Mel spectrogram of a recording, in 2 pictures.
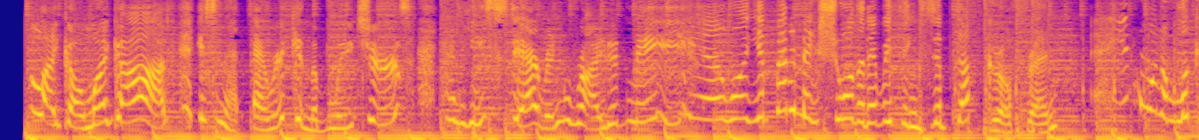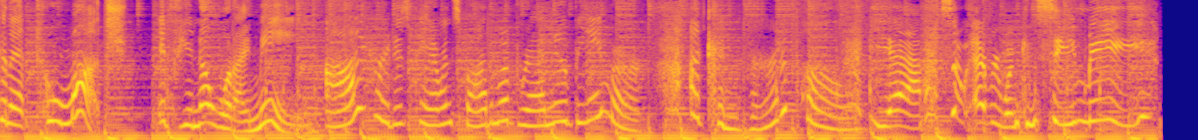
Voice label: high school girlies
